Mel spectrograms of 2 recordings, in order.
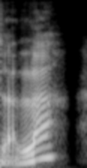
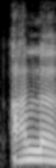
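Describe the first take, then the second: First: Allah said a-LA, final a stressed; stress on final syllable. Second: Allah said A-la, first a stressed; stress on first syllable. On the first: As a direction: hit the end of Allah. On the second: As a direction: lean on the start of Allah. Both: Shown as a demonstration. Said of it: "depending on where the stress is".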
